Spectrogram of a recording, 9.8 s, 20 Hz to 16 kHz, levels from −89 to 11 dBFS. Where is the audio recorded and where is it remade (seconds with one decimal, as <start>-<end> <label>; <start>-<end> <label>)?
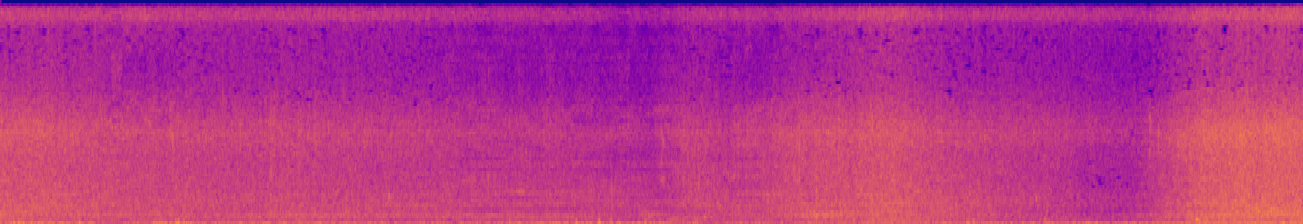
0.0-0.8 recorded; 0.8-1.3 remade; 1.3-3.3 recorded; 3.3-5.1 remade; 5.1-5.5 recorded; 5.5-6.0 remade; 6.0-9.8 recorded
